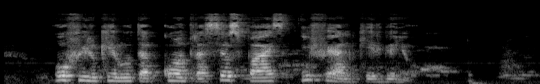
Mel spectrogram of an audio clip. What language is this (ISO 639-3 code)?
por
